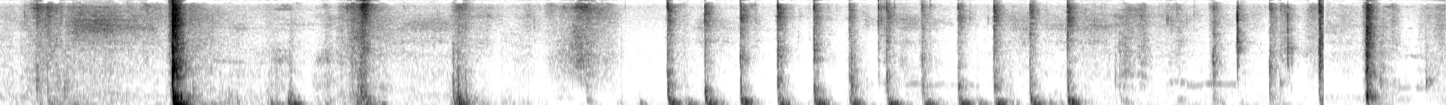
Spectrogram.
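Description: Knocks and taps of hard objects. A single heavy thump comes about a second in, then a quick run of knocks, several a second, for nearly three seconds, then scattered lighter taps.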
